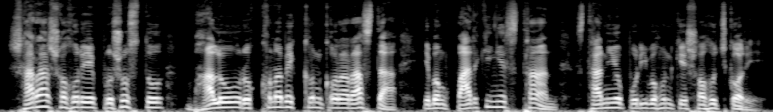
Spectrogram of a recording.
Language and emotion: Bengali, neutral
